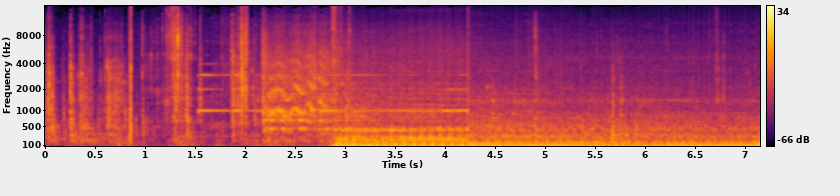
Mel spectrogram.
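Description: A truck's door opening and the driver climbing in, with a few clicks and knocks, then a steady warning chime from the dash. The starter cranks briefly, the engine catches about three seconds in and settles into a loud, steady, deep idle.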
